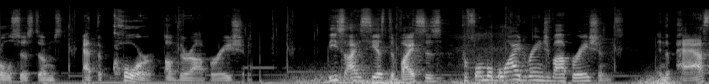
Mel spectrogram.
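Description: At 2.44 s and again at 4.92 s, chunks out of order: 40 ms blocks play swapped, one chunk late through 2.52 s, then two chunks late through 5.04 s. Each jumbled moment has three hard joins, visible as waveform steps and thin vertical broadband lines on a spectrogram.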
